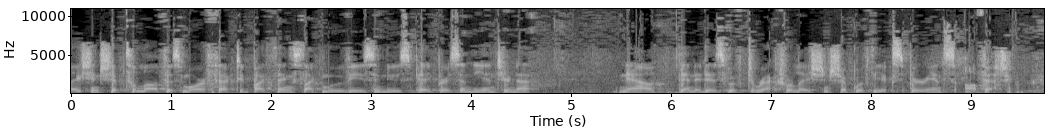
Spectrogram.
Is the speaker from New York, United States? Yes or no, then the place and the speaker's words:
yes; New York, United States; I'm from New York, and the difference between East Village, West Village, Uptown, Downtown, Jersey, Westchester, Queens, North Shore, South Shore, worlds apart.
